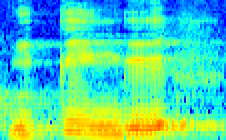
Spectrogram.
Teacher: நாவின் முதற் பகுதி, அன்னத்தின் அடிப்பகுதி.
